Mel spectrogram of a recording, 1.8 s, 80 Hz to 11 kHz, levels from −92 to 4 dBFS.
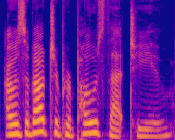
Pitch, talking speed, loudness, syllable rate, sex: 205 Hz, 275 wpm, -19 LUFS, 6.8 syllables/s, female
